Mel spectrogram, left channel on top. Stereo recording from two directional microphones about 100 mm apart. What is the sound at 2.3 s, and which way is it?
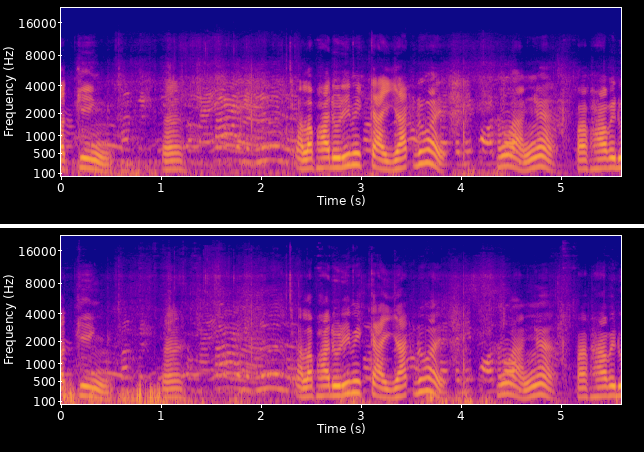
Speech, 45° right (ahead or behind).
